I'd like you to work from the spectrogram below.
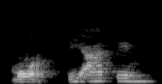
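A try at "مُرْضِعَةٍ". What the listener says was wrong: Masih kerasa getarnya banyak, Pak?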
